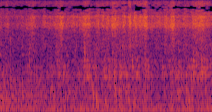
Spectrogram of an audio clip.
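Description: Steady hiss of steam escaping from a Presto pressure canner on the stove.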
